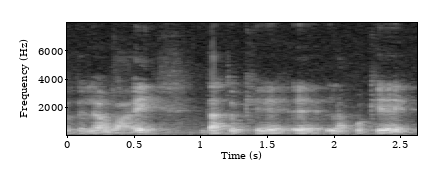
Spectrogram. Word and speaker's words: poké: E la dicitura su Wikipedia, perché mi sono informato da chi ne sa di più, dovrebbe essere poké, con l'accento sulla finale. Sulla finale, poké.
